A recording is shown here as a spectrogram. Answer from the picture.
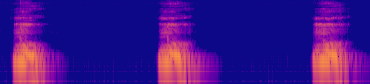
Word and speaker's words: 木: How to read? Lead sound man, ma, ma, mo, mo. Follow sound wood, wu, wu, wu, wu. Mo, wu, mu, mu. First one mu, mu, mu.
